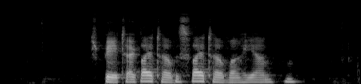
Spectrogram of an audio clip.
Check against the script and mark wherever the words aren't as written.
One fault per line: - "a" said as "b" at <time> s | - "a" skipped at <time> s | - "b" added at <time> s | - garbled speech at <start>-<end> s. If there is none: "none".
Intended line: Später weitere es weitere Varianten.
none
